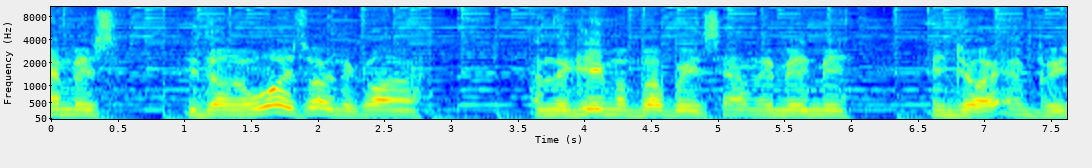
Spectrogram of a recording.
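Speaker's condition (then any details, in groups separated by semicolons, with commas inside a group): Motor neurone disease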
